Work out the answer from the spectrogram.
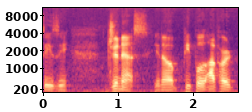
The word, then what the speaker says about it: Jeunesse: this is a joke all the time is pronouncing the name of the company everything else falls in place it's easy jeunesse you know people i've heard people say genesis or jonas jones it's hard to pronounce it's hard to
